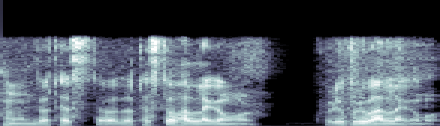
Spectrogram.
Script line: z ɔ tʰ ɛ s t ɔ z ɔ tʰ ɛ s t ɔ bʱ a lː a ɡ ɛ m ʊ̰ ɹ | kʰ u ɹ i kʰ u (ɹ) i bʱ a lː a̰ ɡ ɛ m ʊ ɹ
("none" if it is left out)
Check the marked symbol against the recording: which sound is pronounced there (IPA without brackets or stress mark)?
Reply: ɹ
